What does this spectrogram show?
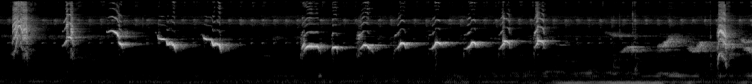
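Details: Kalimantan greater green leafbird in a cage singing a long string of evenly spaced downslurred whistles, about two per second, dropping and then steadying in pitch, ending with softer notes and a brief low thump.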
